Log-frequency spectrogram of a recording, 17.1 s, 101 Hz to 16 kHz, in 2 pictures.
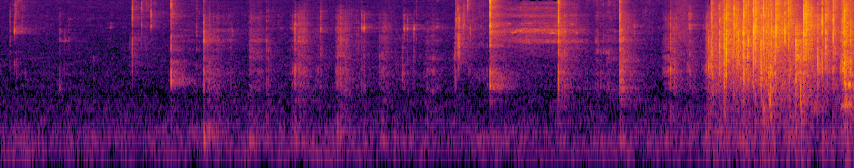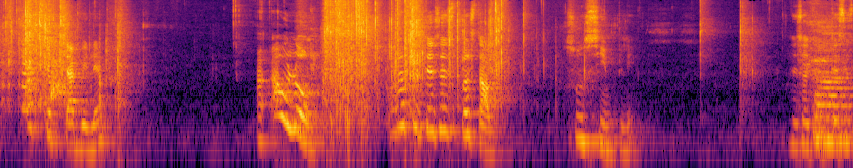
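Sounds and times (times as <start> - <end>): plastic wrapper crinkling: 6.7 - 10.0, 11.6 - 14.3.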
